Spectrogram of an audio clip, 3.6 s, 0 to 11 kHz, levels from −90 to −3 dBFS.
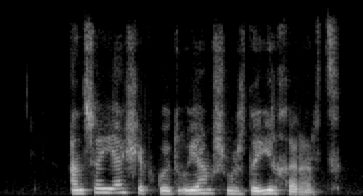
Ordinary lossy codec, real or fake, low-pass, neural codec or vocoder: Opus, 32 kbps; real; 9.9 kHz; none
